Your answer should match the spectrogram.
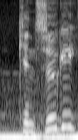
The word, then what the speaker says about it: Kintsugi: So now the album Kintsugi, am I pronouncing it right? Kintsugi, yep, you got it.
